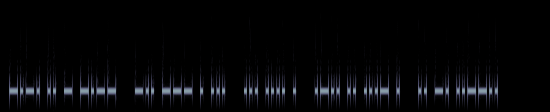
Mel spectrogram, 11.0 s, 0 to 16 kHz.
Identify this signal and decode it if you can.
Morse code, heard as a keyed tone, about 22 wpm, 700 Hz. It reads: CITY DOES SHE LIVE IN?
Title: Sentences from Top 1000 Words - Review Part 2 - 22wpm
